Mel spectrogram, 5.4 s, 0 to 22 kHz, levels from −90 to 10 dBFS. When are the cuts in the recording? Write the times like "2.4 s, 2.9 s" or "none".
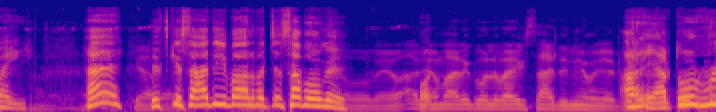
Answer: none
